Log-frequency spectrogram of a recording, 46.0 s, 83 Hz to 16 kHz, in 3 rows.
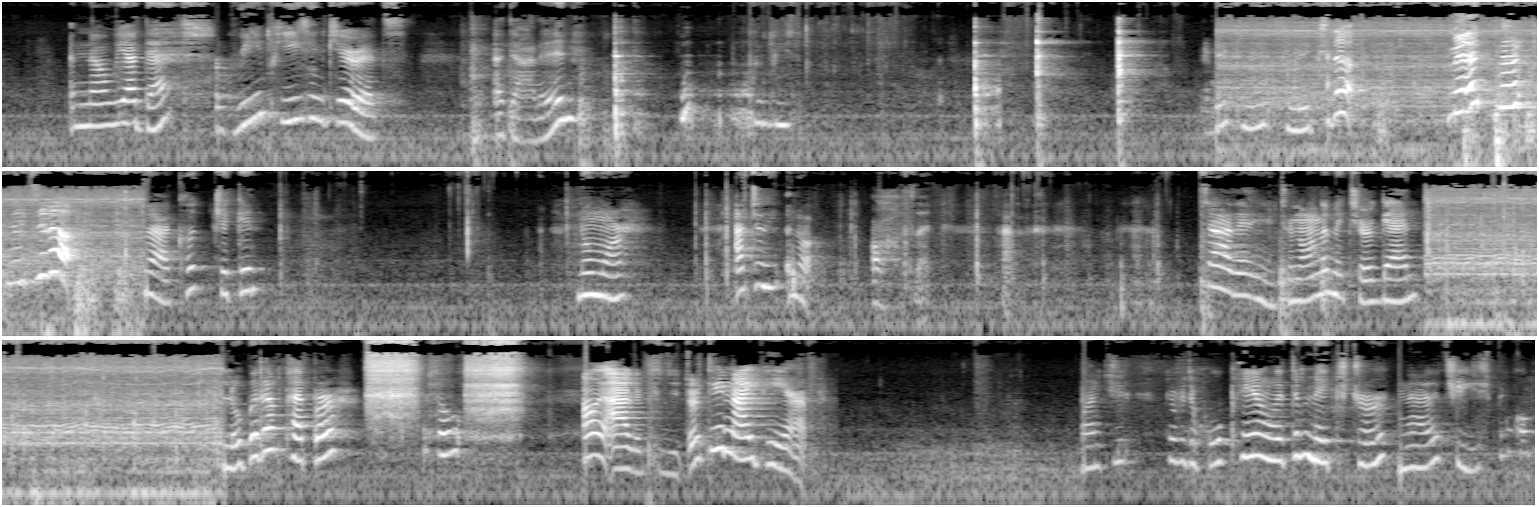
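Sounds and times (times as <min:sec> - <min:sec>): stand mixer running: 0:12.2 - 0:16.8, 0:29.6 - 0:33.0.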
